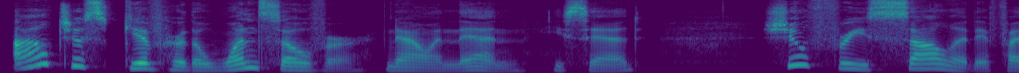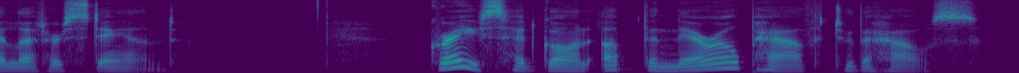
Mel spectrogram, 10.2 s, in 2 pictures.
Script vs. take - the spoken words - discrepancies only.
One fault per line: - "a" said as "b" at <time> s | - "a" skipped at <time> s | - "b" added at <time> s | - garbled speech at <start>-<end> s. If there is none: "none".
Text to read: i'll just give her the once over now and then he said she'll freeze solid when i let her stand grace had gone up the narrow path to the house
- "when" said as "if" at 4.9 s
